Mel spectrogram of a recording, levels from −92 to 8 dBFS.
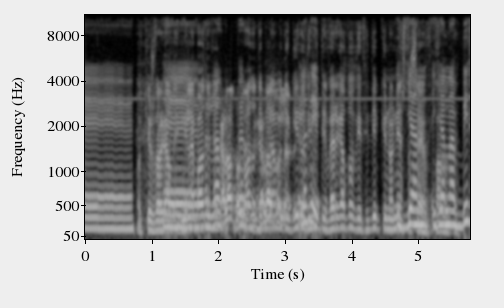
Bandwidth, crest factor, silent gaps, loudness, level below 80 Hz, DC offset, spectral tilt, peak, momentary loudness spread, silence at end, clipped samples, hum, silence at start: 11 kHz; 12 dB; none; -22 LUFS; -54 dBFS; under 0.1%; -6 dB/octave; -10 dBFS; 7 LU; 0 s; under 0.1%; none; 0 s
